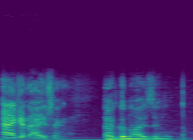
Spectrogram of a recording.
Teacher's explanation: The stress is at the very beginning.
